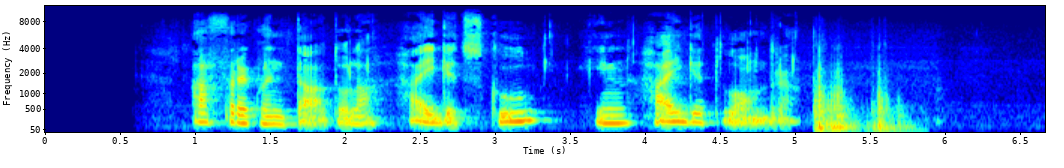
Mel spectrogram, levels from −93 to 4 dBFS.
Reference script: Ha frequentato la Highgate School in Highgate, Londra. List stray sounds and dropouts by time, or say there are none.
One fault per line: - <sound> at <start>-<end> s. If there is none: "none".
- thud at 5.1-5.9 s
